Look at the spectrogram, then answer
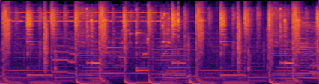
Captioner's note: phone rings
